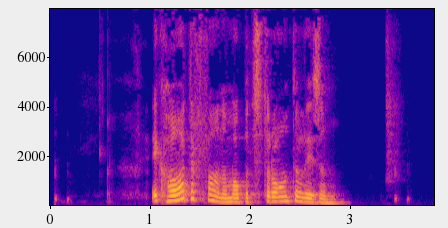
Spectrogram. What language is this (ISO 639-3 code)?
fry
